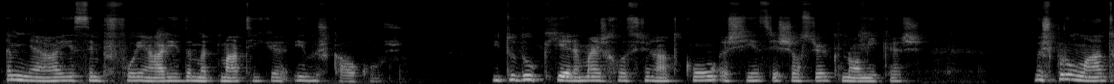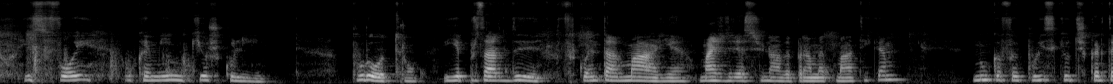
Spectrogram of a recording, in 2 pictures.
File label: whatsapp audio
